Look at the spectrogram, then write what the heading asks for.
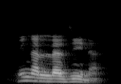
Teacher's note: Tapi bila nun mati jumpa alif lam, dia tidak sebutlah min lagi, disebut minal lazina. Minal lazi itu maksudnya itu mim nun.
